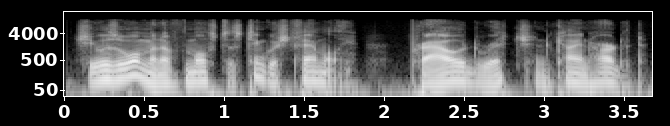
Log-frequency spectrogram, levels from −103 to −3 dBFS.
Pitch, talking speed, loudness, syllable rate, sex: 95 Hz, 210 wpm, -21 LUFS, 6.2 syllables/s, male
